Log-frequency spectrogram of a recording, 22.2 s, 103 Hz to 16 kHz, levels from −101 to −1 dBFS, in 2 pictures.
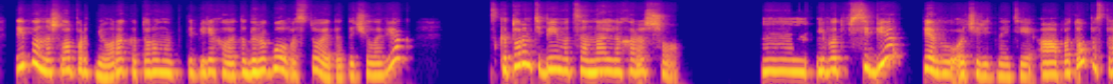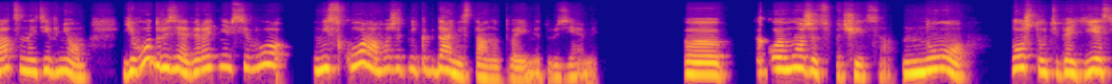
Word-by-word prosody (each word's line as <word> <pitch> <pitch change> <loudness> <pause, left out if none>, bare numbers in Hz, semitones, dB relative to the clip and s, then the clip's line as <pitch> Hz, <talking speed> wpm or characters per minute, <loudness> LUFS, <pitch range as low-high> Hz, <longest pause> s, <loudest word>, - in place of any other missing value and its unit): Ты 300 - +5
п 350 +1 +4
нашла 235 -1 +2
партнера, 210 -4 -1
к 225 - -13
которому 210 0 0
ты 210 +1 -7
переехала. 210 0 -2
Это 180 +4 0
дорогого 225 +2 +3
стоит. 185 -4 -3
Это 155 +3 -4
человек, 200 - -2 0.8
с - - -18
которым 315 +7 +3
тебе 255 -3 +1
эмоционально 230 -1 +2
хорошо. 220 - -4 0.8
М, 230 0 +1 0.2
и 230 0 +2
вот 245 +2 -1
в 245 - -11
себе, 290 - +5
в - - -10
первую 210 -7 +2
очередь, 185 -2 -2
найти, 170 0 -4
а 190 0 +1
потом 205 - -1
постараться 260 -1 -4
найти 230 +1 0
в 210 - -2
нём. 180 -9 -1 0.3
Его 230 - +3
друзья, 275 - +3
вероятнее 280 +8 -2
всего, 290 +5 -3 0.2
не 250 +3 +4
скоро, 310 +6 0
а - - +1
может, 255 +1 -5
никогда 250 -1 -1
не 190 -3 +4
станут 160 -4 -5
твоими 155 +7 -5
друзьями. 165 +3 -9 0.9
Э, 190 -2 +4 0.4
такое 220 +5 0
может 255 -5 +3
случиться. 175 -2 -6
Но 210 -2 +4 0.4
то, 275 +3 +2
что 280 -5 -2
у - - +2
тебя 210 0 -2
есть 220 +3 +2
220 Hz, 150 wpm, -19 LUFS, 190-255 Hz, 0.9 s, Ты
